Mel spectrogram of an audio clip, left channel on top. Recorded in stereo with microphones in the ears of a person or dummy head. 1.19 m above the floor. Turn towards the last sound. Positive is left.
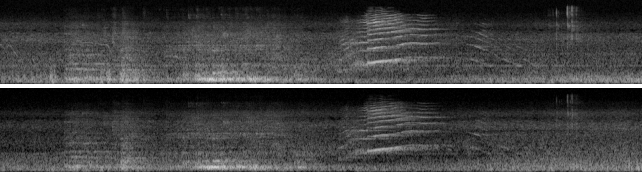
turn(degrees=15)  # may be behind; listen again after turning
